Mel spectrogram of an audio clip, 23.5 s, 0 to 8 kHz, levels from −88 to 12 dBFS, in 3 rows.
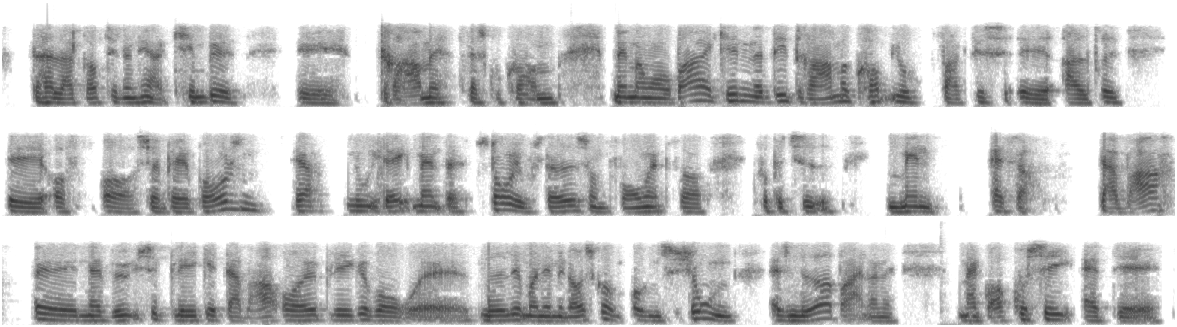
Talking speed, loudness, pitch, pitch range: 175 wpm, -20 LUFS, 140 Hz, 130-150 Hz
